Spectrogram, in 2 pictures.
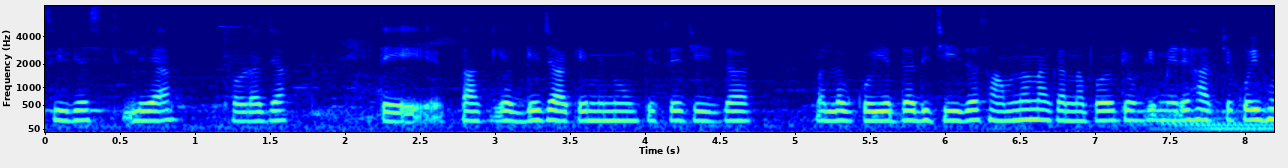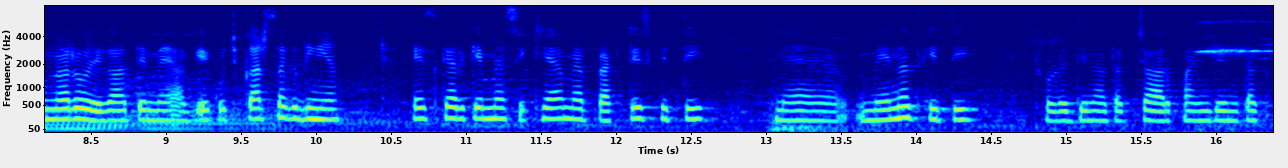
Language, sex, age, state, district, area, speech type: Punjabi, female, 30-45, Punjab, Kapurthala, urban, spontaneous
